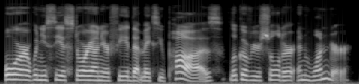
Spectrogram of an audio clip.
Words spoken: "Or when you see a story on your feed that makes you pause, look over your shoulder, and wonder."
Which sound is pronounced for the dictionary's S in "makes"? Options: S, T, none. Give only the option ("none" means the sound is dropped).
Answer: S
